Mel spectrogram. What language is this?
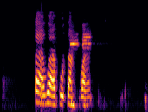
Chinese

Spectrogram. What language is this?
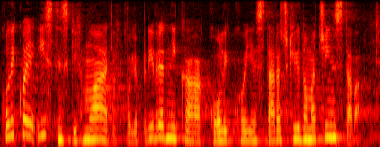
Croatian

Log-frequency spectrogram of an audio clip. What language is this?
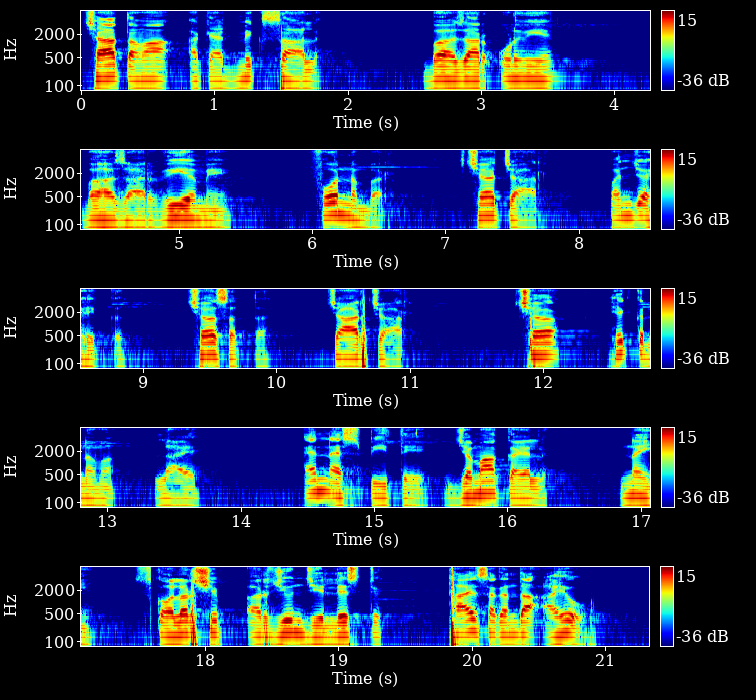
Sindhi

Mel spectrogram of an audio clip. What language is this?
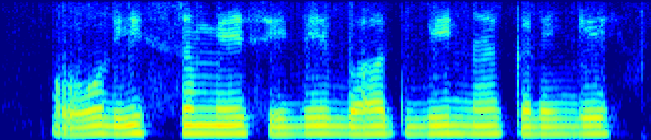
Hindi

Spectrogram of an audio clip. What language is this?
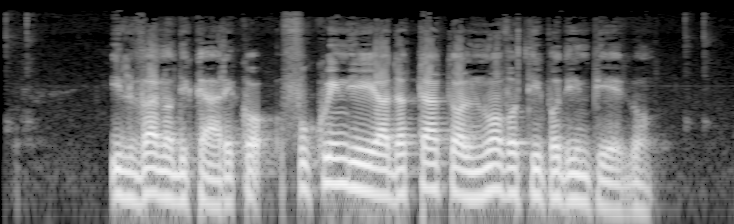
Italian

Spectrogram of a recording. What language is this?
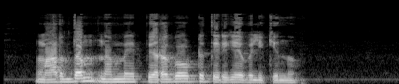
Malayalam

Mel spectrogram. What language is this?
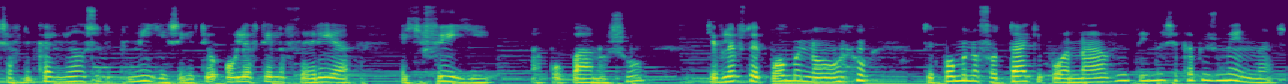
Greek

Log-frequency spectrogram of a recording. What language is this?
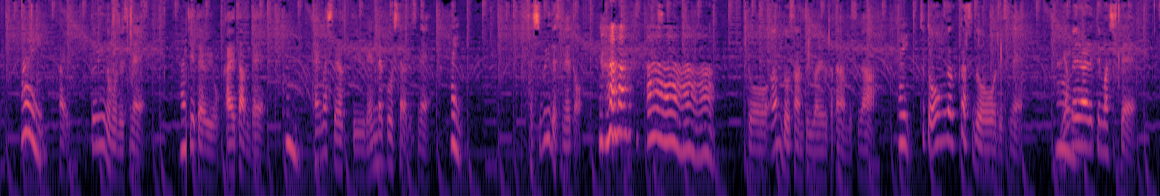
Japanese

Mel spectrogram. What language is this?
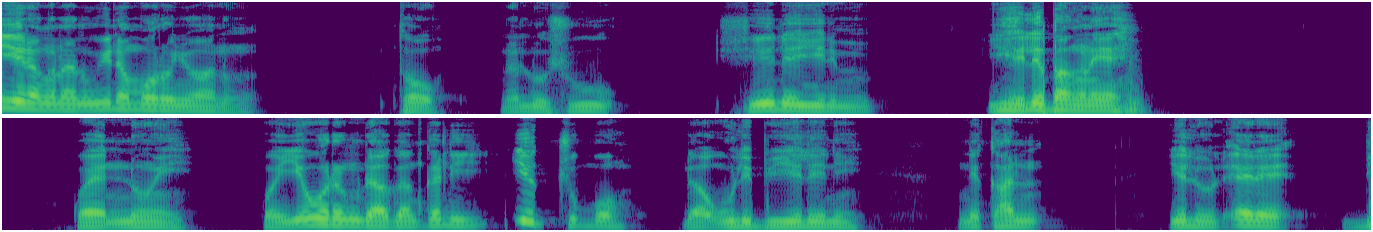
Burak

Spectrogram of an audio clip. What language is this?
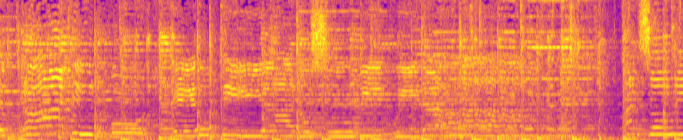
Bulgarian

